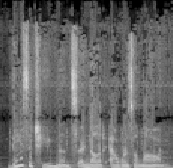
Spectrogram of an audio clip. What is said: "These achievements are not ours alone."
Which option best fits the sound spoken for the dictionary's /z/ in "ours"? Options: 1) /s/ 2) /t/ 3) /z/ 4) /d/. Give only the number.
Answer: 3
